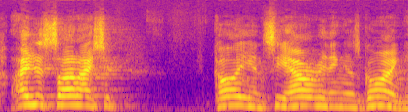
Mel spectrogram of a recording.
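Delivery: friendly check-in call, lightly acted; lightly voiced phone caller. Him phoning somebody in New York, lightly acted chatty caller. Acts out his phone calls.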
